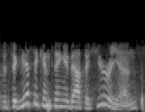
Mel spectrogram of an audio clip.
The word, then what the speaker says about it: Hurrians: called the Hurrians that occupied the city.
